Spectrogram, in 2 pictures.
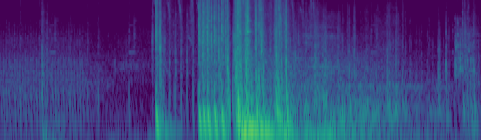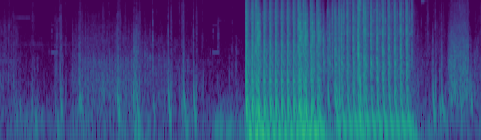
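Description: Video game gunfire in rapid automatic bursts, one burst early and a second sustained burst later, loud and close with quieter game sounds between.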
